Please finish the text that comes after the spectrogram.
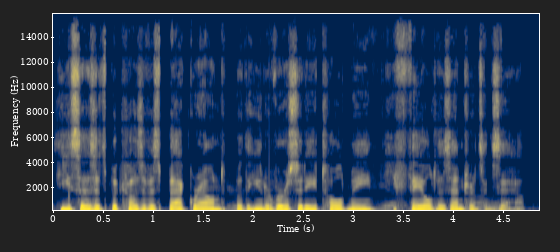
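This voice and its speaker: A man's voice: mid-range voice, a little fast, warm tone. A man working as a reporter, reading scripted narration for a documentary. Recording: music under the voice. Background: background music.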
